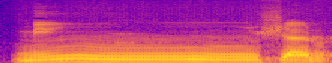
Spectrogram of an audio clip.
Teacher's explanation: Maksudnya, ya, nunnya di sini teman-teman, ketika kita membaca nun, ya, min di sini mulut kita sudah siap melafadzkan dalam makhraj huruf shin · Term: ikhfa hakiki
